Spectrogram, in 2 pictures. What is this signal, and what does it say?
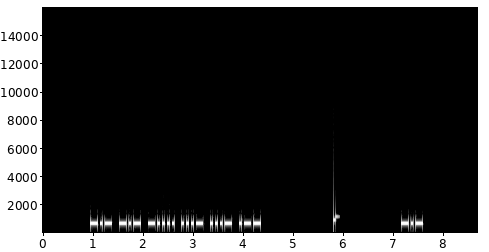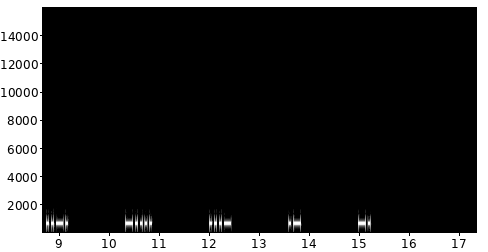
Morse code, heard as a keyed tone, about 25 wpm, spaced as for 11 wpm, 700 Hz. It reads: KK6VVW KF6VAN
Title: USA Call Signs - 6 Characters - 8x Character Spacing - 25wpm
